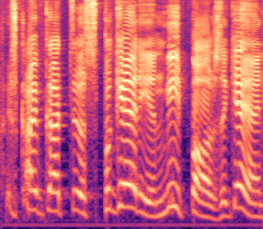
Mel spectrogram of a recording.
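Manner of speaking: high-pitched complaining Italian; Italian worker. Acted. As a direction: grumble like a fed-up Italian workman. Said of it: "the Italian opens his container first".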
